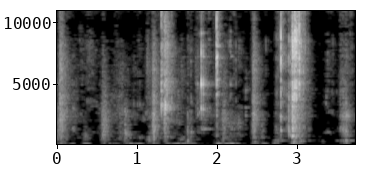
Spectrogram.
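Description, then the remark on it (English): Someone crunches on nachos with dip: a run of crisp, crackly bites and chewing bursts in an irregular rhythm, fairly loud, with short pauses between them and no talking. “Also, we're munching on nachos and them dip. Sorry, people.”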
